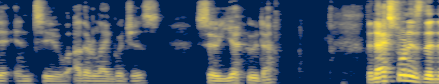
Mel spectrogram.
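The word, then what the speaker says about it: יהודה: next one is Judah yahuda Judah there's no J sound in Hebrew that's come to us as we've kind of trans transliterated it and then and then moved it into other languages so yahudah the next one is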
